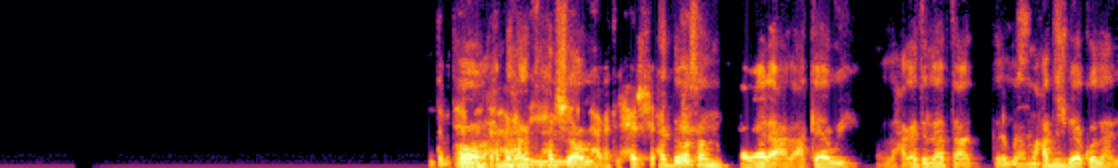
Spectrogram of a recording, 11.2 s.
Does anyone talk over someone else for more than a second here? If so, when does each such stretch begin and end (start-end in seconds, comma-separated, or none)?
4.6-6.0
